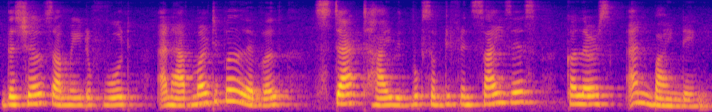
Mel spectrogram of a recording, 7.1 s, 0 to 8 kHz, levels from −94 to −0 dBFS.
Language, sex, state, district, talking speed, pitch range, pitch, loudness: English, female, Sikkim, Gangtok, 160 wpm, 195-235 Hz, 210 Hz, -17 LUFS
